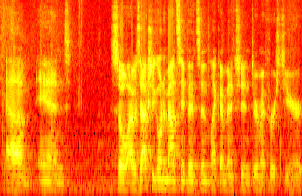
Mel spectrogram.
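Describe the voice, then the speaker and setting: A man at a very fast pace with a Maritime Canadian accent, audible room echo and music in the background. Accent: Canadian (Maritimes) English. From Nova Scotia, Canada. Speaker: naval officer and military basketball player. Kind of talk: casual interview chat. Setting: gym, stretching after workout.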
